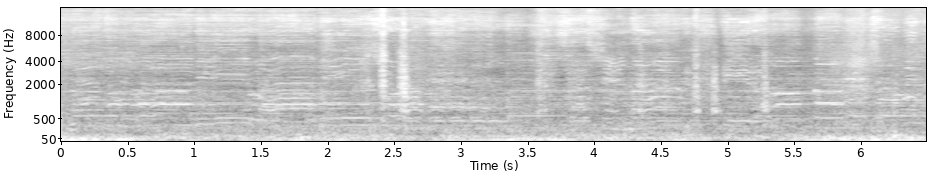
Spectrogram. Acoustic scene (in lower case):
car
